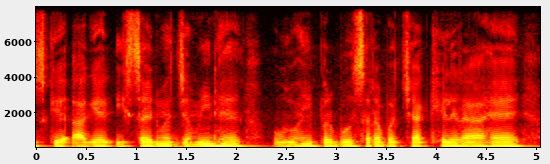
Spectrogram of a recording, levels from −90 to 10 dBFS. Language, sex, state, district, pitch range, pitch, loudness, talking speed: Hindi, male, Jharkhand, Deoghar, 115-120 Hz, 120 Hz, -15 LUFS, 190 wpm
